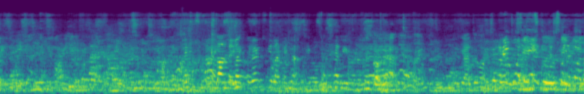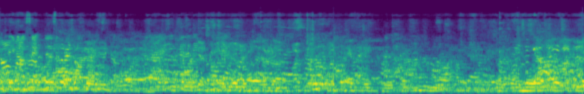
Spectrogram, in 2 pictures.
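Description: A crowd of men and women chat and laugh at once, in a lively murmur.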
